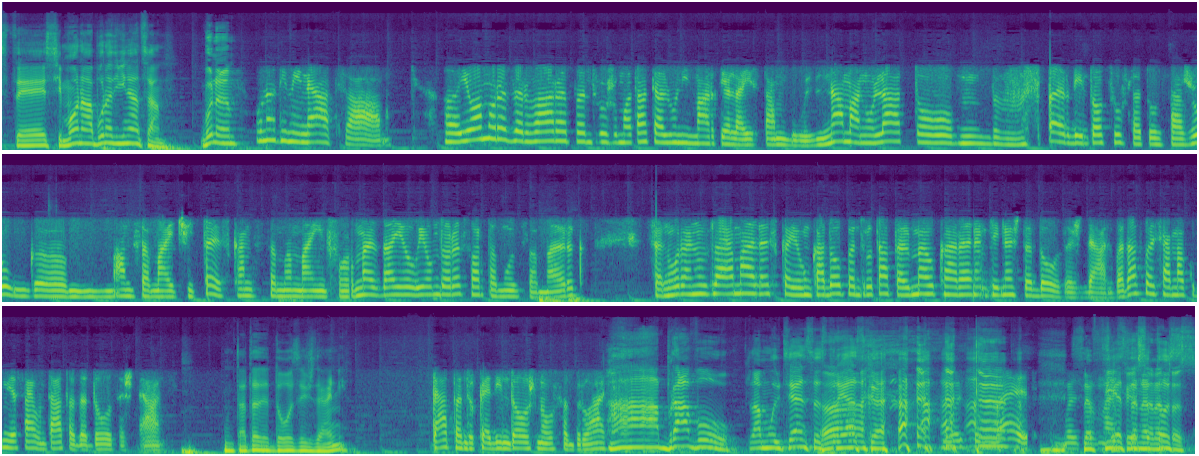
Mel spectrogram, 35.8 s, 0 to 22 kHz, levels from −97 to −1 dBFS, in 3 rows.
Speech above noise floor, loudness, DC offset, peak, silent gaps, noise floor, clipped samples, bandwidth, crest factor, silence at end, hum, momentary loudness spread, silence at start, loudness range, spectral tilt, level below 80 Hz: 22 dB; -17 LUFS; under 0.1%; 0 dBFS; none; -39 dBFS; under 0.1%; 14.5 kHz; 16 dB; 0 s; none; 6 LU; 0 s; 2 LU; -5.5 dB/octave; -36 dBFS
